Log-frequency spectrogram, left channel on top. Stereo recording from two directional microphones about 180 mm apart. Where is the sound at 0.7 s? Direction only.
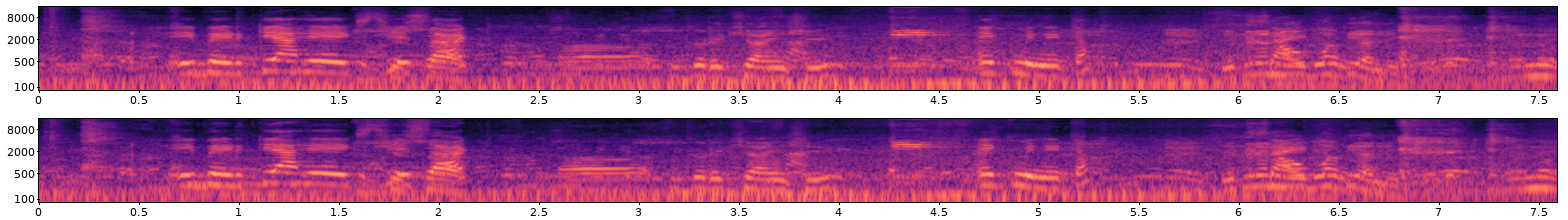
5° right (ahead or behind).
